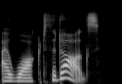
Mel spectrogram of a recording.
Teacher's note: If you say, "I walked the dogs," the AI has to know that the sharp T sound it heard actually maps to the past tense ed morpheme, and the buzzing Z sound maps to the plural S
